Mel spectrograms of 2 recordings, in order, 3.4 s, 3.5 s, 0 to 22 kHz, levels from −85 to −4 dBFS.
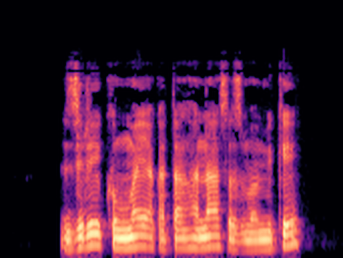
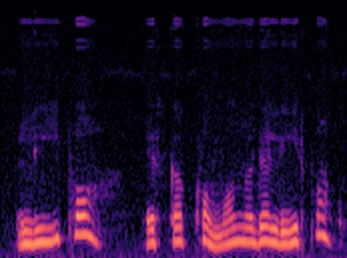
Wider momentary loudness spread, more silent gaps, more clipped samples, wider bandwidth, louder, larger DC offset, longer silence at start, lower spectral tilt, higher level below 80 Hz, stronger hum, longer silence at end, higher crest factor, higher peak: about the same, 6 LU vs 7 LU; neither; neither; second, 9.6 kHz vs 18 kHz; first, -13 LUFS vs -30 LUFS; neither; first, 0.6 s vs 0.15 s; second, -5 dB/octave vs -9.5 dB/octave; first, -52 dBFS vs -68 dBFS; neither; first, 0.45 s vs 0.15 s; about the same, 14 dB vs 14 dB; first, 0 dBFS vs -16 dBFS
